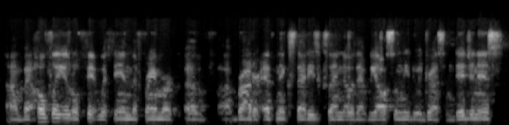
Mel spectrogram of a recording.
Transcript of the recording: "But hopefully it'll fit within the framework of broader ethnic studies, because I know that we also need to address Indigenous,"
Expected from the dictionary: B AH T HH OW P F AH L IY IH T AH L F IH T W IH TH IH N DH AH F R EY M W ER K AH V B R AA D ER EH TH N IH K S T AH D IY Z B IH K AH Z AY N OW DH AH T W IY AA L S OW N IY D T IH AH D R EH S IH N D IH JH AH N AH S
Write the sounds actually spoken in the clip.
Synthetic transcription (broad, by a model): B AH T HH OW P F L IY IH T L F IH T W IH TH IH N DH AH F R EY M W ER K AH V B R AA D ER EH TH N IH K S T AH D IY Z K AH Z AY N OW DH AH T W IY AA L S OW N IY D T IH AH D R EH S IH N D IH JH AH N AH S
